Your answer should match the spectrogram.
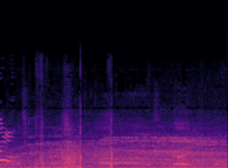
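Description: Shouts and calls from young football players and onlookers on an outdoor pitch: short, high voices over a steady low background rumble.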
